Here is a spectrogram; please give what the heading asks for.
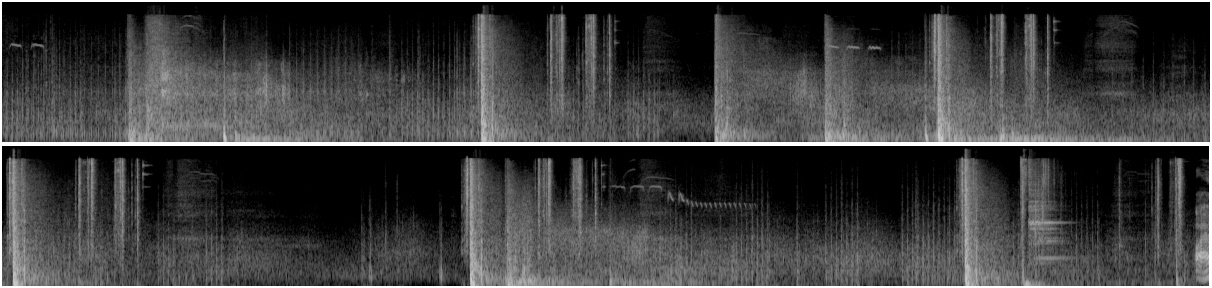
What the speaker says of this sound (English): What the fuck am I shooting at?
